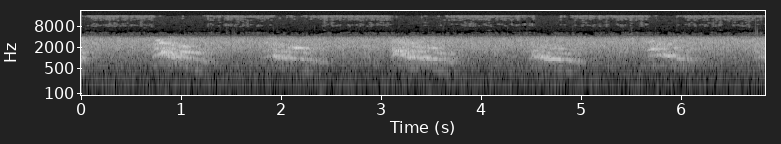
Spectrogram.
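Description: A domestic cat meowing over and over, one cry a little more than once a second, each cry falling in pitch.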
